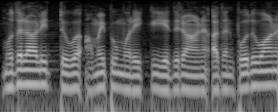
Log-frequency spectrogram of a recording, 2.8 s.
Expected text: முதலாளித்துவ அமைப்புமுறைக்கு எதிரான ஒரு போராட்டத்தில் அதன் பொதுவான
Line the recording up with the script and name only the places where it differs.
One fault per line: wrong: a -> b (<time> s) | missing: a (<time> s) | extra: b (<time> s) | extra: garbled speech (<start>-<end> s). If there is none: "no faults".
missing: ஒரு போராட்டத்தில் (2.1 s)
